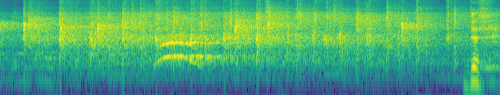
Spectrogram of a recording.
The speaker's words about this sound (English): You guys can clap for God. Don't clap for me. Clap for the Bible's honesty. You guys can, yes.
